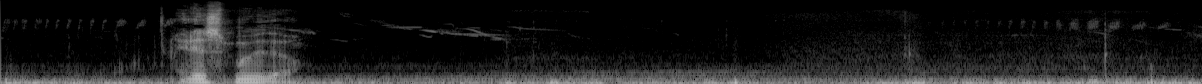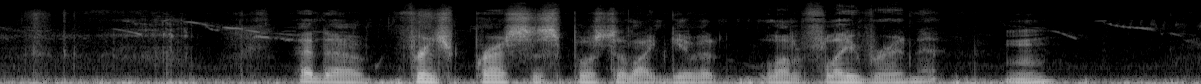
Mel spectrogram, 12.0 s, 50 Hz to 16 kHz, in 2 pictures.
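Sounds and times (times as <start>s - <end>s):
faint bird chirps: 0.0s - 3.7s, 4.8s - 7.8s, 11.0s - 12.0s
wind rumbling on microphone: 0.0s - 12.0s.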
